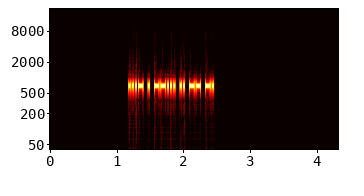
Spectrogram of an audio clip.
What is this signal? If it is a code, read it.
Morse code, heard as a keyed tone, about 51 wpm, 700 Hz. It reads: VE7IMN
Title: DXCC-100 Call Signs - 6 Characters - Repeated 2x - 50wpm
